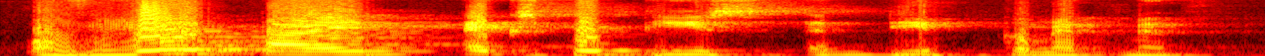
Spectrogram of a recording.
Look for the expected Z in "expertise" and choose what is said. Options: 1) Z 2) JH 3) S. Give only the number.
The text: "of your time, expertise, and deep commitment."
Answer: 3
